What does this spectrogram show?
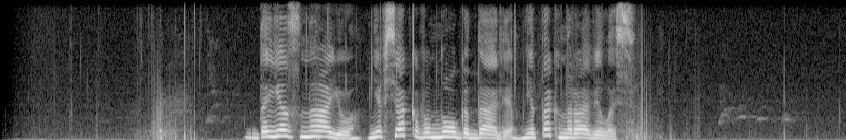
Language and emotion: Russian, positive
